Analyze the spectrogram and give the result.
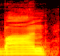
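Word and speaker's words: Herbin: Erie so my favorite raban by the way the H is silent is vert atlantique the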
